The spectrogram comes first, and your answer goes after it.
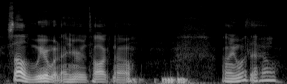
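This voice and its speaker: A man's voice: mid-range voice, lively intonation, fairly quick, vocal fry, dark tone. A man co-hosting a casual live coaching stream, upbeat and motivational, laughing often and reading viewer comments aloud.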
